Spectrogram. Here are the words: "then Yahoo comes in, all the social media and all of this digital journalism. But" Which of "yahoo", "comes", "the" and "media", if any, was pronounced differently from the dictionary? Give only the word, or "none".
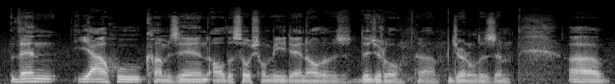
none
